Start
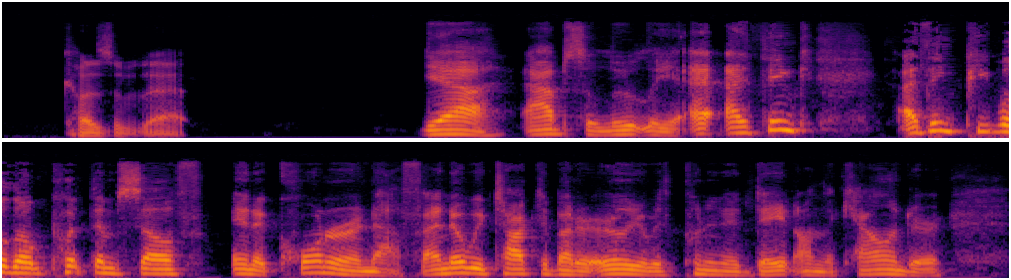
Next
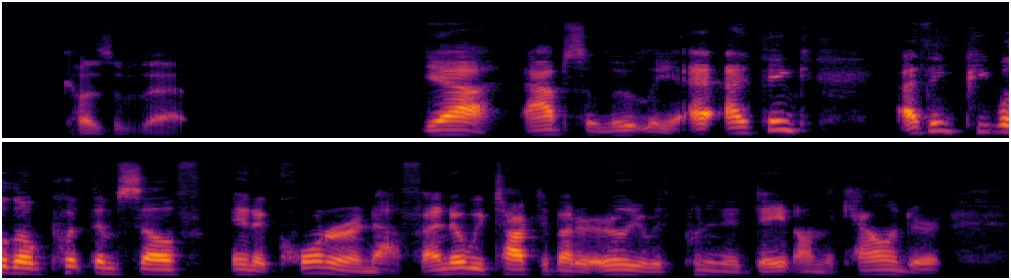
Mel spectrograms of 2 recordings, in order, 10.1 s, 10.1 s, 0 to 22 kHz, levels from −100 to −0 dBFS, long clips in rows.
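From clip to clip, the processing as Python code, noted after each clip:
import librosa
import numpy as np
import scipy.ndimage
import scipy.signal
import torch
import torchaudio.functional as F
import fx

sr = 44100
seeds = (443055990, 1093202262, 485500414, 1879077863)

y = scipy.signal.sosfilt(scipy.signal.butter(2, 700.0, 'highpass', fs=sr, output='sos'), x)
y = fx.spectral_expand(y, sr, expansion=1.5)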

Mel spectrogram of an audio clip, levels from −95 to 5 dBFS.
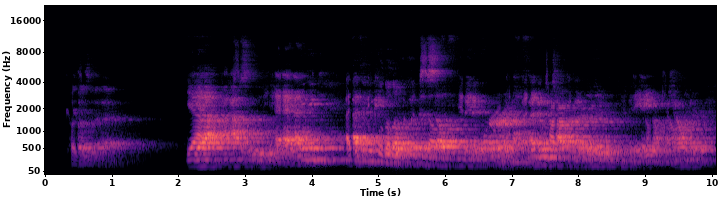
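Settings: y = fx.rev_plate(x, sr, seeds[0], rt60_s=1.5, hf_ratio=0.4, predelay_ms=90, drr_db=-9.5)
y = y * librosa.db_to_amplitude(-8.5)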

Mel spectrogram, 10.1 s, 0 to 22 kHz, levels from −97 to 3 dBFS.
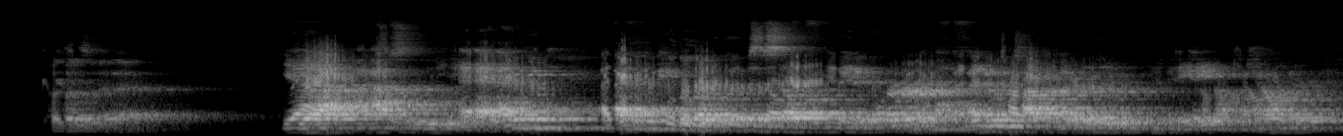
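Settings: y = fx.transformer_sat(x, sr, knee_hz=1300.0)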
